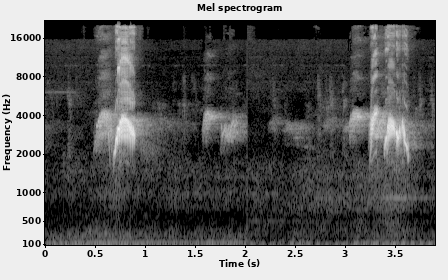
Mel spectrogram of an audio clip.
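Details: Red-whiskered bulbul singing, for provoking new or old wild birds and teaching young ones: a loud warbled phrase, a soft short note, then another bubbly whistled phrase.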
